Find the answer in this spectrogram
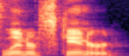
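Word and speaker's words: Lynyrd Skynyrd: Vaden police 44.99 74 Tara Holt Leonard Skynyrd pronounced Leonard Skynyrd is 29.99 this is a non-gate fold MCA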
